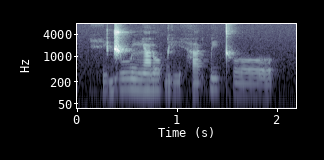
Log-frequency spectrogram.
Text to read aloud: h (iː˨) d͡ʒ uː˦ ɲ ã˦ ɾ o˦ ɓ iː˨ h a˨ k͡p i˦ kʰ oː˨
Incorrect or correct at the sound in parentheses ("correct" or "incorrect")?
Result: incorrect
